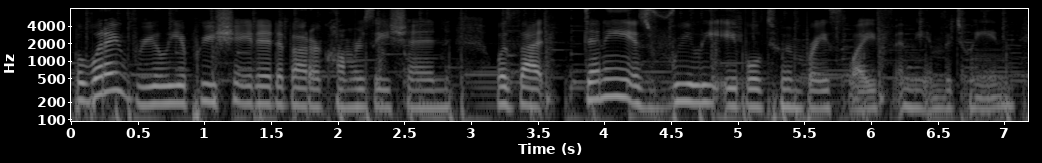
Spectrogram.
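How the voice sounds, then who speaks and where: Low, gravelly-voiced woman podcast host. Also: moderate pace, few pauses, a little mellow, faint music behind. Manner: curious, chatty, frequent fillers. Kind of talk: casual interview.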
